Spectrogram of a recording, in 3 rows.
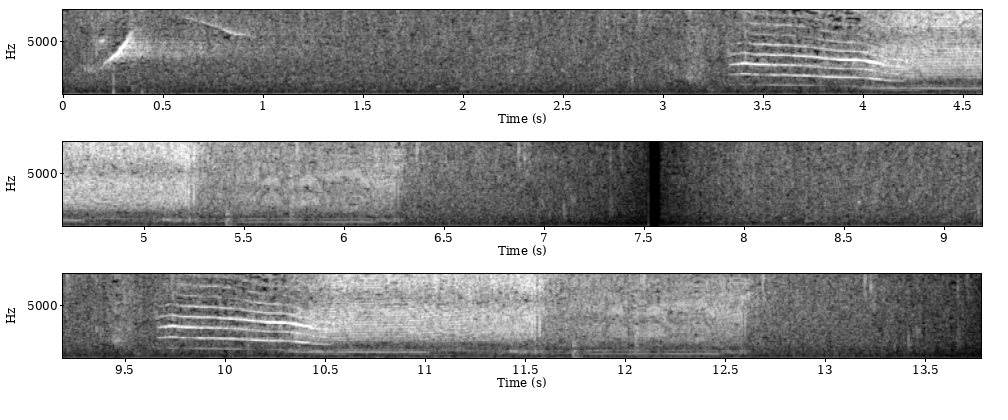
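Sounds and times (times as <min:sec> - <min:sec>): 
low underwater hum: 0:00.0 - 0:13.6
orca calls: 0:03.1 - 0:06.4, 0:09.4 - 0:12.7.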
